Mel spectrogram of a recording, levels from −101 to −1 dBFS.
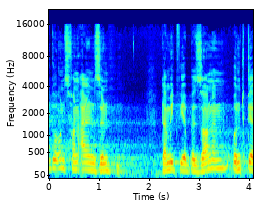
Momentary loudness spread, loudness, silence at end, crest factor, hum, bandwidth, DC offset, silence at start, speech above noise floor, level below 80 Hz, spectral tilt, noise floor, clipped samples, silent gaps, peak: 12 LU; -34 LUFS; 0 s; 18 dB; none; 16 kHz; under 0.1%; 0 s; 23 dB; -66 dBFS; -5.5 dB/octave; -56 dBFS; under 0.1%; none; -16 dBFS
